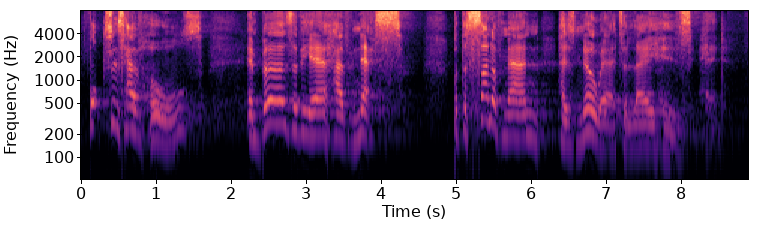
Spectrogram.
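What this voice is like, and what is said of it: Put-on British accent, not done well. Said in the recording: “I always imagine Jesus with a British accent. I'm not going to do it very well”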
